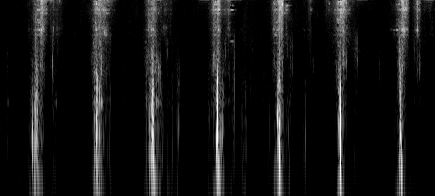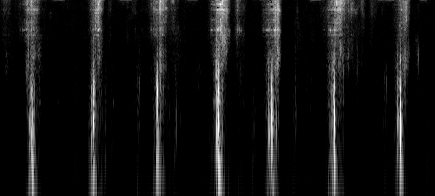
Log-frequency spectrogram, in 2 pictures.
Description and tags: Boot & spurs
I wanted a cool 'showdown' boot with spurs sound, but because I couldn't find any, I made my own!
boots, cowboy, jangle, jingle, showdown, spur, spurred, spurs, western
